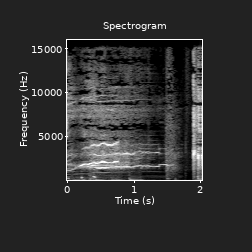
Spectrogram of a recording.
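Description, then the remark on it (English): A man's drawn-out, high whining inhale rises and holds for over a second, then breaks into a short, sharp burst of a sneeze at the end. “Is that a hiccup? A sneeze? It was a sneeze.”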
